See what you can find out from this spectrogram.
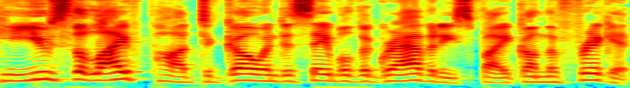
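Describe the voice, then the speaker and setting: A man rattles along at a very fast pace in a put-on character voice, pitched fairly high. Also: very clean recording, silent background. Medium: read story. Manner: nervous.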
